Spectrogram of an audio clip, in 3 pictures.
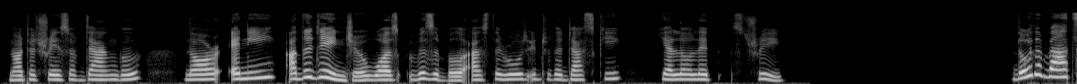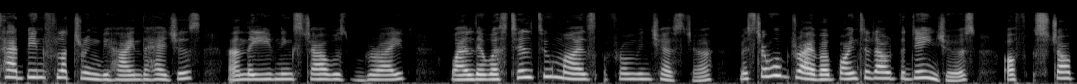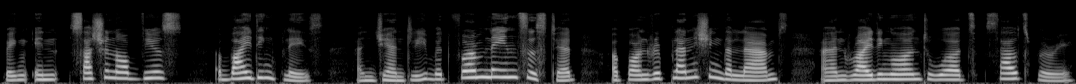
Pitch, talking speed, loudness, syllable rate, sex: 245 Hz, 130 wpm, -19 LUFS, 4.4 syllables/s, female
